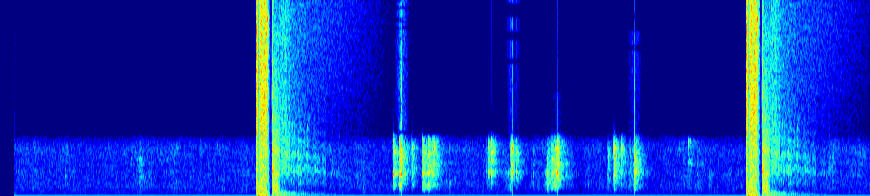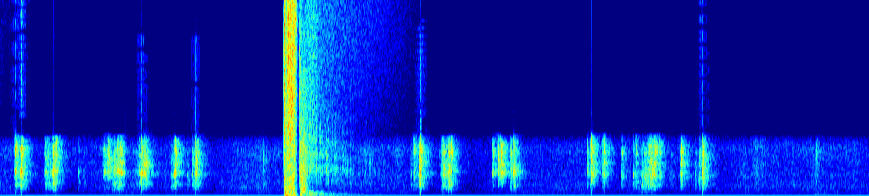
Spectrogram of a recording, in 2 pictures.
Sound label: Arisaka, تفنگ; تفنگ آریساکا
